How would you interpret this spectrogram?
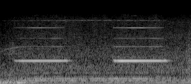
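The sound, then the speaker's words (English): Two steady, high-pitched reversing beeps, each about half a second long with a short gap between, ring out over a low engine rumble from a heavy construction vehicle. “And at Alpha and Omega, we understand that silence is not golden in the construction industry.”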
